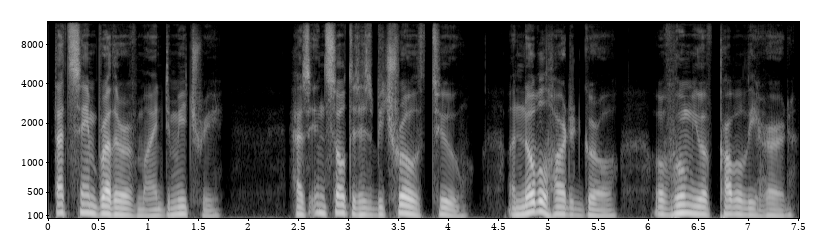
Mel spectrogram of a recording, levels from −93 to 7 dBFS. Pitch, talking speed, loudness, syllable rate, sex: 115 Hz, 170 wpm, -19 LUFS, 5.3 syllables/s, male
